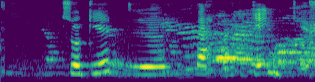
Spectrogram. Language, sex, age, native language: Icelandic, female, 9, Icelandic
